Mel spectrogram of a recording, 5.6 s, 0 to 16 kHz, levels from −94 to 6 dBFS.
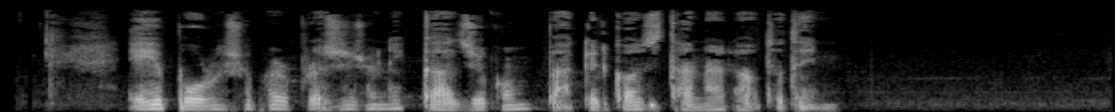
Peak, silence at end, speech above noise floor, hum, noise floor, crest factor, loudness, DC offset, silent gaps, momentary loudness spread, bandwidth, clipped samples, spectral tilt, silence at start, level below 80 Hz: -6 dBFS; 1.4 s; 39 dB; none; -66 dBFS; 22 dB; -27 LUFS; under 0.1%; none; 13 LU; 11.5 kHz; under 0.1%; -5.5 dB/octave; 0.2 s; -56 dBFS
